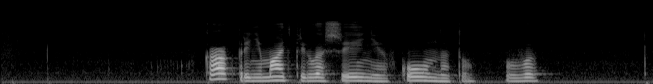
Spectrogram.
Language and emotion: Russian, sad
